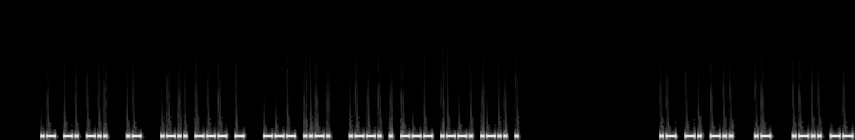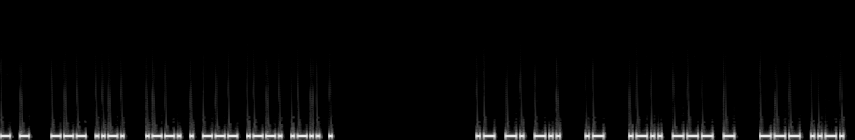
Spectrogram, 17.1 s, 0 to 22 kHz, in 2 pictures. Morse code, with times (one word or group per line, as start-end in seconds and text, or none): 0.4-1.1 AND
1.3-1.4 A
1.6-2.4 LOT
2.6-3.3 OF
3.5-5.2 PEOPLE
6.6-7.3 AND
7.5-7.7 A
7.9-8.8 LOT
9.1-9.8 OF
10.0-11.9 PEOPLE
13.3-14.2 AND
14.4-14.6 A
14.8-15.9 LOT
16.2-17.0 OF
